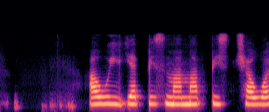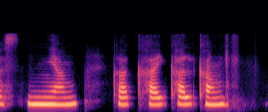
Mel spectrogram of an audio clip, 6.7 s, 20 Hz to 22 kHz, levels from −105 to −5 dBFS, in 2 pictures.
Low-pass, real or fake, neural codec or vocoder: 7.2 kHz; fake; codec, 16 kHz in and 24 kHz out, 0.9 kbps, LongCat-Audio-Codec, fine tuned four codebook decoder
